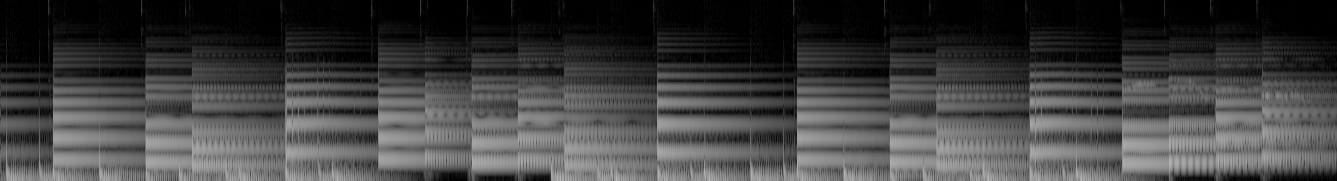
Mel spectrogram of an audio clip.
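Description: Background music: a gentle piano tune of evenly spaced struck notes and chords, about two a second, each note dying away, ending on a last chord that fades out near the end.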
